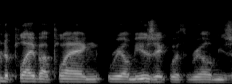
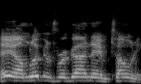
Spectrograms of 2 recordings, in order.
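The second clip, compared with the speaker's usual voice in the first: put-on Texas accent, pitched up; 5 semitones higher than usual. Retelling a guy coming to pick him up in Houston, in a put-on Texas accent. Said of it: "I'm using the accent because this is Houston, Texas".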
